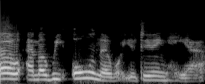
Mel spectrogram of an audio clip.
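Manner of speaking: hostile, combative, angry, aggressive tone. Recounting what the team leader said to her after she shared a model: imitating a loud, angry voice. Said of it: "in this really loud, angry, aggressive voice".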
